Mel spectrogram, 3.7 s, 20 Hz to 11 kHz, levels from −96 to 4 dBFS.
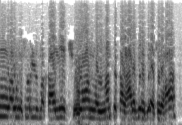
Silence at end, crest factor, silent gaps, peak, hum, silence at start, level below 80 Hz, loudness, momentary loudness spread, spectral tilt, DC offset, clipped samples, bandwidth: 0.15 s; 6 dB; none; 0 dBFS; none; 0 s; -44 dBFS; -6 LUFS; 4 LU; -4.5 dB/octave; under 0.1%; 4%; 10 kHz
